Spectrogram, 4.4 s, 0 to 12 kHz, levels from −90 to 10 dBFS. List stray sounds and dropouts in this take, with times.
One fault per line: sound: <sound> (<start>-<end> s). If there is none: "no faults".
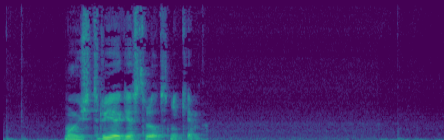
no faults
